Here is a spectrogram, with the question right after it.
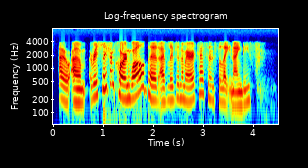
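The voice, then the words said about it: Cornish English accent. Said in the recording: “your wonderful accent ... what is that accent”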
